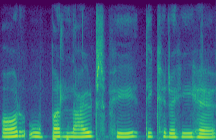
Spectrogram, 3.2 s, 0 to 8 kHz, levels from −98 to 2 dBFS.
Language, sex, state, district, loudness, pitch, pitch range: Hindi, female, Bihar, Patna, -16 LUFS, 215 Hz, 205-225 Hz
